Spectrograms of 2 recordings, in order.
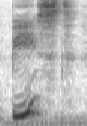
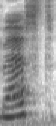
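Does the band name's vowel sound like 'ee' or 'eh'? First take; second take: ee; eh. First: The vowel sounds like the one in 'feet'. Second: The vowel sounds like the one in 'bed'. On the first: Many other people say the name this way. "a lot of people pronounce it as Beast" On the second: This is the speaker's own reading of the name. "I would say"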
